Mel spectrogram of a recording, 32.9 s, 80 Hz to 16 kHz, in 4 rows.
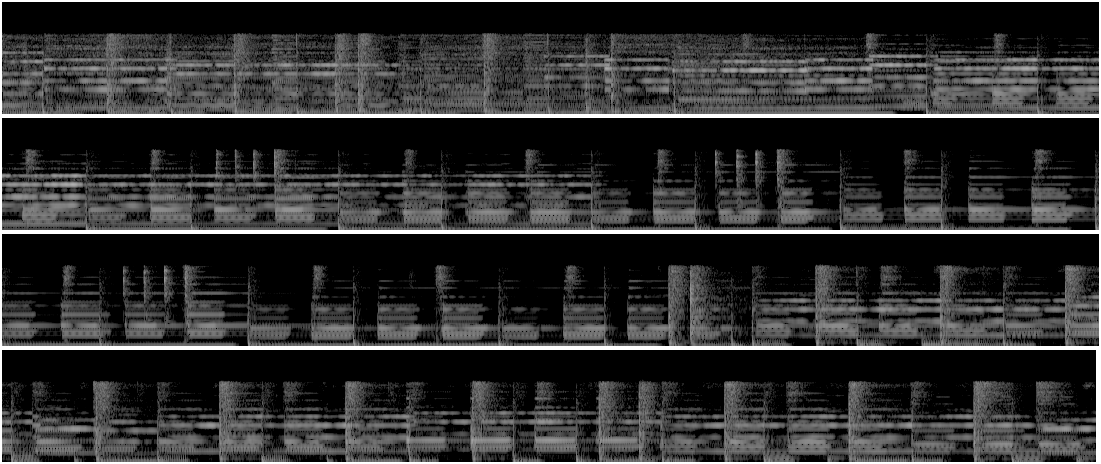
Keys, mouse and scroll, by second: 1.7 t, 2.8 scroll up 1, 3.8 click, 5.7 click, 7.4 scroll up 2, 8.4 click, 8.5 click, 10.7 click, 10.9 click, 11.0 click, 11.6 click, 11.7 click, 12.7 click, 12.8 click, 13.3 click, 13.3 click, 15.0 click, 15.1 click, 19.2 right click, 20.7 click, 22.2 click, 22.3 click, 22.5 click, 22.6 click, 23.7 click, 26.6-27.5 scroll down 1, 31.3 click, 31.7 scroll down 1.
